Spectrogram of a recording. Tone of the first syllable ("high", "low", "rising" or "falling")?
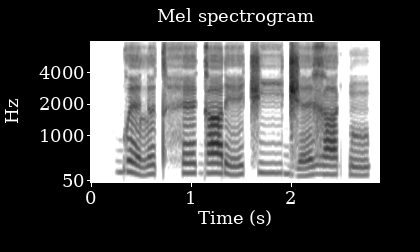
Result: falling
